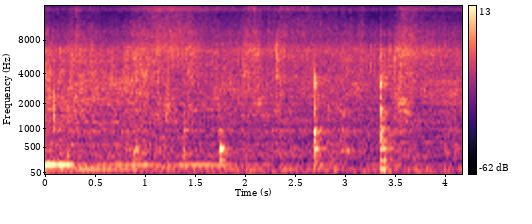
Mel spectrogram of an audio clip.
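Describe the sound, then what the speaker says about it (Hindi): Meat and onions sizzle steadily in a pan for a bottle gourd and meat curry, with a few sharp clicks of a utensil stirring against the pot. "इसको भी हम अच्छी तरह गोश्त के साथ ही फ्राई कर लेंगे।"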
